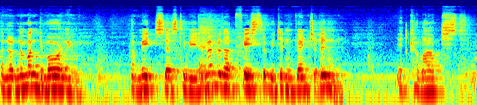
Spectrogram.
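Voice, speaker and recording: With a Scottish accent and high pitch, a man speaks at a moderate pace in a monotone, flat intonation, leaving long, frequent pauses amid audible room echo. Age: 70s. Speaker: poet. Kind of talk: spoken-word performance with anecdotes. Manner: halting.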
